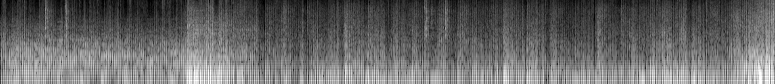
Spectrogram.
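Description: A campfire crackles and burns.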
